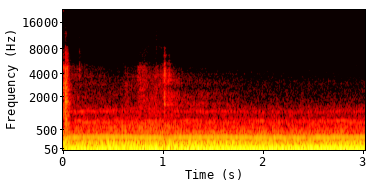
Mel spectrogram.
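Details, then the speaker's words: 2006 Jeep Liberty 3.7L after rough-idle repairs, warm, no A/C or cooling fan: put in gear, rpm barely drops to 600; low even rumble and steady hum, no misses or knocks; smooth idle, previously bounced 500–700. "so I believe that the idle rpm is set at 600 on these Jeep Liberty 3.7 and it's holding steady"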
